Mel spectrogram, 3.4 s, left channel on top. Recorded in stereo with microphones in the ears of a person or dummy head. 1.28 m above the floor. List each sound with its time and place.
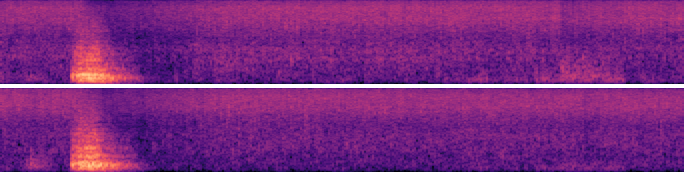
0.3 s a whoosh: 50° right (ahead or behind), 0.6 m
